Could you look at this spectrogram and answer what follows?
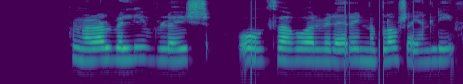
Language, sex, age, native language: Icelandic, female, 18-19, Icelandic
